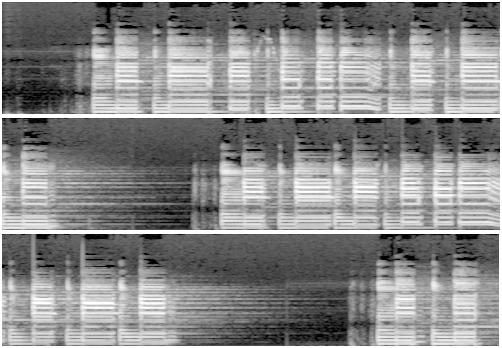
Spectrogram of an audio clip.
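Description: Distorted electric guitar strings plucked with the fingers, gain setting unchanged, in three loud bursts of quick, ringing notes separated by short pauses, with no talking.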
